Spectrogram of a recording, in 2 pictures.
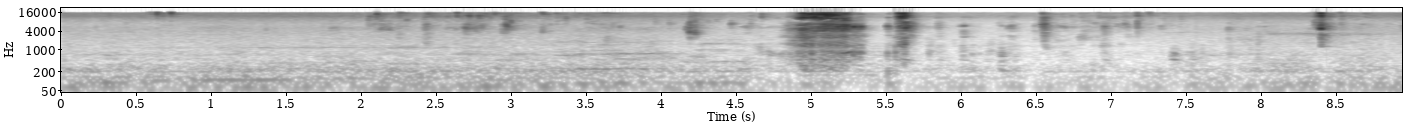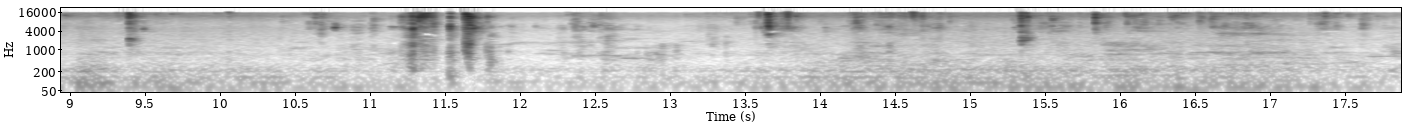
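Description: Close-miked eating sounds of a person eating fufu and vegetable soup by hand: wet chewing with many short mouth clicks and smacks. Two louder noisy bursts come about five seconds in and again about eleven seconds in.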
